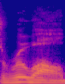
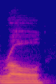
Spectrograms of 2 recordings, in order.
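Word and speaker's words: Roald Dahl: rual doll's book the witches yes it is pronounced ruel by the way not roll in the movie hathaway's character is which i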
